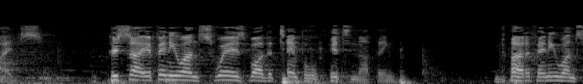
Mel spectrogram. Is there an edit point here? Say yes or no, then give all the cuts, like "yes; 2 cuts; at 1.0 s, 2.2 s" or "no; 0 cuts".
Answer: no; 0 cuts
